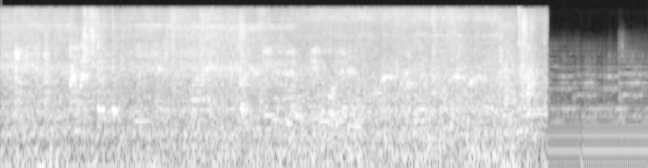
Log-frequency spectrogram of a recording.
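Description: Open-air eatery ambience: background voices over steady noise and a low hum. About five and a half seconds in, it cuts off suddenly to background music with steady held tones.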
